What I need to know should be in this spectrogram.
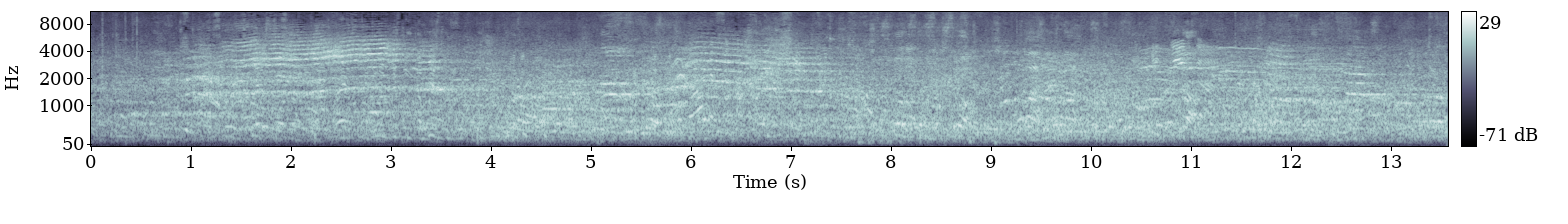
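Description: A crowd of children cheers and shouts in a large echoing hall.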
